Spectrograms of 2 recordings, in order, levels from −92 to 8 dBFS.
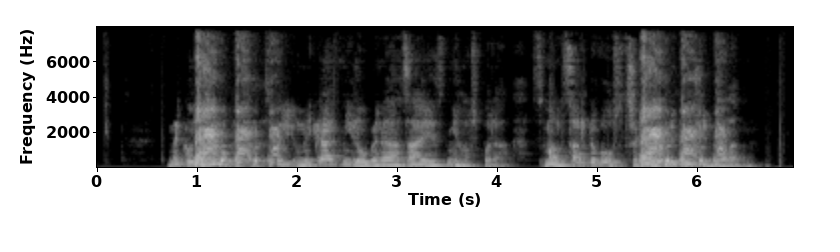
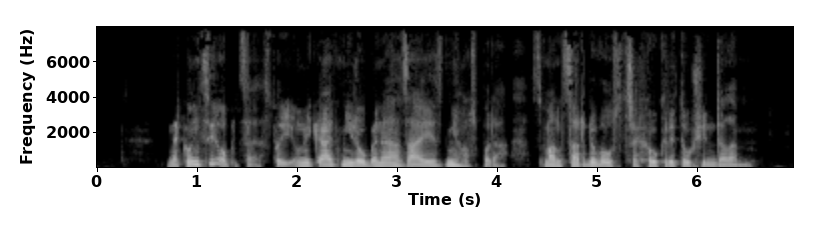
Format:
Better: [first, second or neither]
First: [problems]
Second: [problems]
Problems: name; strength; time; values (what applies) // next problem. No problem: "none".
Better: second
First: background sound (Cough); as loud as the speech // room echo; dies away in 0.2 s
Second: none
